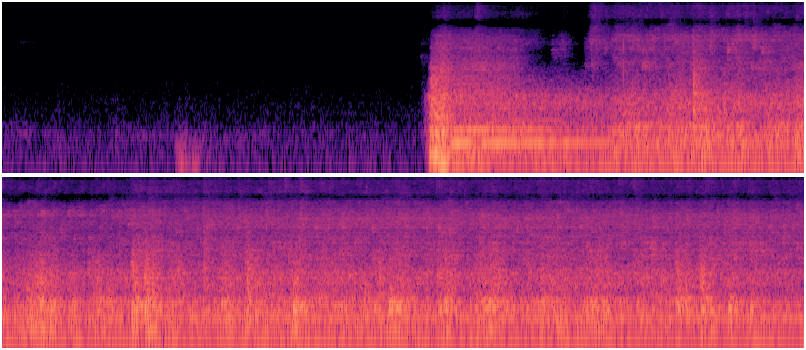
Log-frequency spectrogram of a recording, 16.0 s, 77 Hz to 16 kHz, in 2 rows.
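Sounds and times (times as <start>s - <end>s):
washing machine low hum: 4.2s - 16.0s
water sloshing in washing machine: 4.3s - 16.0s.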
